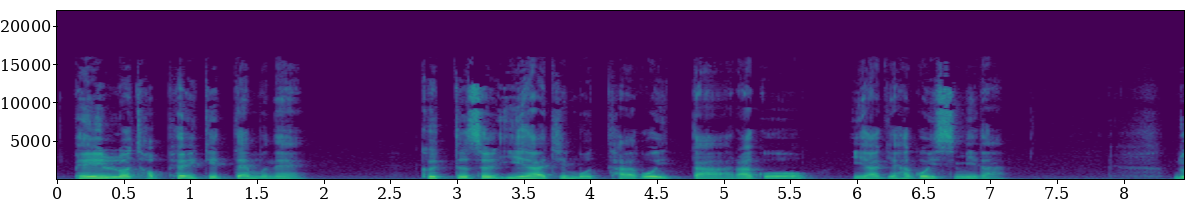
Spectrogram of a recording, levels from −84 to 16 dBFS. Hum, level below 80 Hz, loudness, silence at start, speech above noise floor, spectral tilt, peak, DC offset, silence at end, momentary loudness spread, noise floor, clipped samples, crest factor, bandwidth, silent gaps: none; -46 dBFS; -21 LUFS; 0.15 s; 38 dB; -6 dB/octave; -4 dBFS; under 0.1%; 0 s; 11 LU; -58 dBFS; under 0.1%; 18 dB; 15.5 kHz; none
